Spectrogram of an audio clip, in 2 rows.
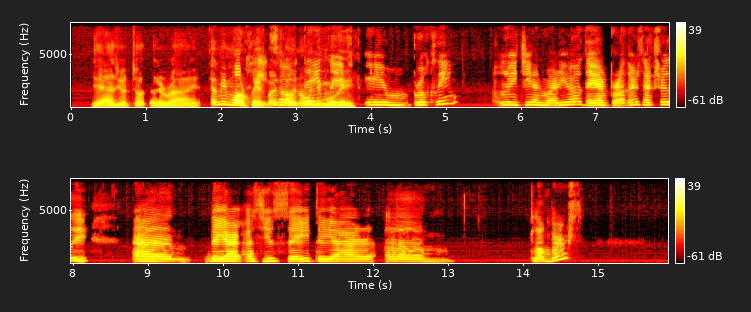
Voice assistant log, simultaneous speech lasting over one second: present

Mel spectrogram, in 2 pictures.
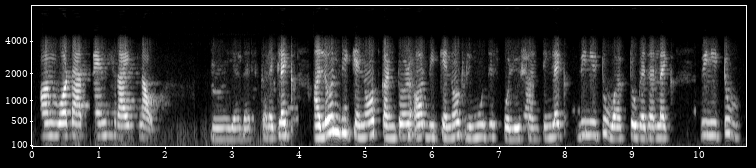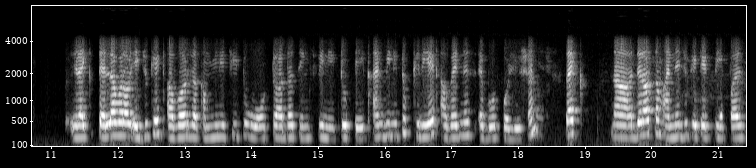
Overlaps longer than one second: none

